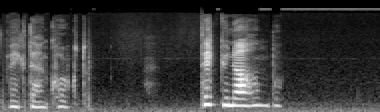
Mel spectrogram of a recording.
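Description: A woman speaks close by in an urgent, emotional voice.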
